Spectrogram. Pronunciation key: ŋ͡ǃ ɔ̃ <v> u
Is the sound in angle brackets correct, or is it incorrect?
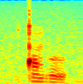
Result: incorrect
